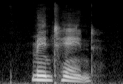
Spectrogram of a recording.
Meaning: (adjective) showing maintenance or attention; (verb) simple past and past participle of maintain
- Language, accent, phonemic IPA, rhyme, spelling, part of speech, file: English, US, /meɪnˈteɪnd/, -eɪnd, maintained, adjective / verb, En-us-maintained.ogg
